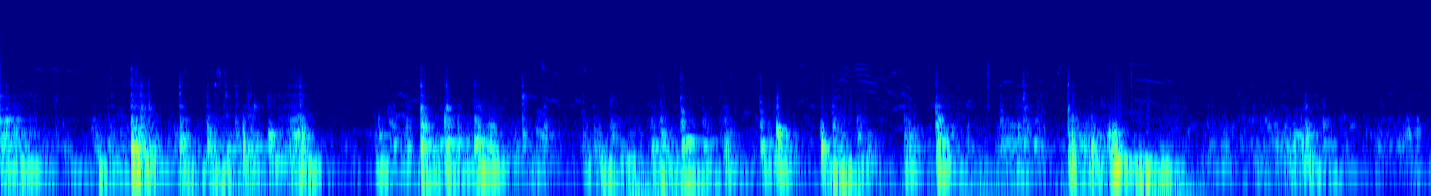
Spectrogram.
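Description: Knocks and thumps of paddles and bodies against an outrigger canoe's hull as crew change over from a chase boat, over a low rumble, with faint voices.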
